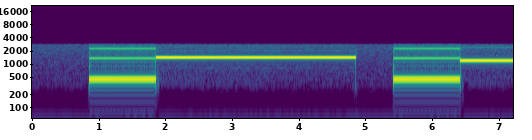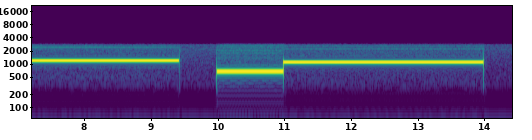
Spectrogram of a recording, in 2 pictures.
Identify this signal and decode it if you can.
Two-tone page, heard as a one-second tone, then a three-second tone, about 460 then 1430 Hz, about 460 then 1220 Hz, about 690 then 1120 Hz. It is heard from 0.9 to 14.0 s.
